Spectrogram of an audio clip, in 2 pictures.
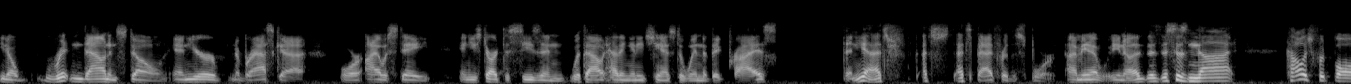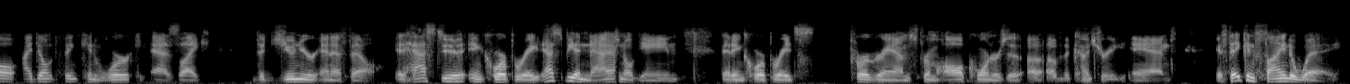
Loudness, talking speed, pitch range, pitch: -25 LUFS, 180 wpm, 105-135 Hz, 115 Hz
